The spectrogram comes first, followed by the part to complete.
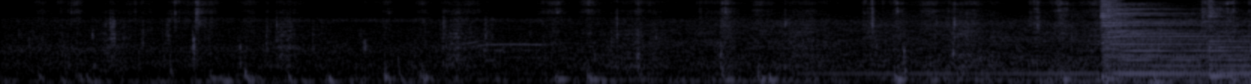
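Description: A horse's hooves striking grass turf at a canter, an uneven run of soft thuds. Music with steady held notes comes in near the end.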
